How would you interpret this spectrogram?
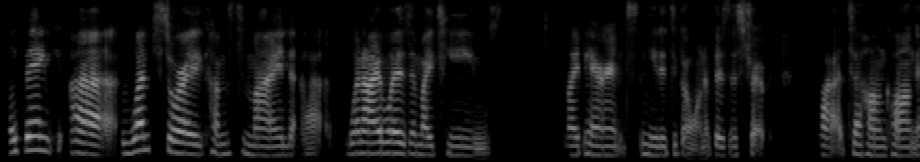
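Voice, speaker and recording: A woman's voice: lowish voice, a little mellow, no echo. A young adult woman from Hawaii, a startup founder answering podcast interview questions in a conversational way, often saying "um" and "right?". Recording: dull lo-fi sound.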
